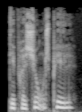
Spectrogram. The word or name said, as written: depressionspille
